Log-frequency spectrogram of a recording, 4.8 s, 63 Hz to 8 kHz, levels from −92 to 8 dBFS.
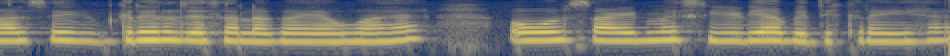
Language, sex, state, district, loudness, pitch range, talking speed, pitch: Hindi, female, Uttar Pradesh, Lalitpur, -14 LUFS, 230-255 Hz, 165 wpm, 245 Hz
